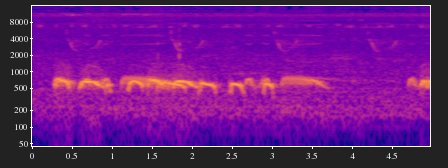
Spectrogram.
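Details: Spotted dove lure call: a male delivers a rapid string of gravelly coos, short notes leading into a drawn-out falling phrase, then a pause; thin high chirps of small birds faintly behind.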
